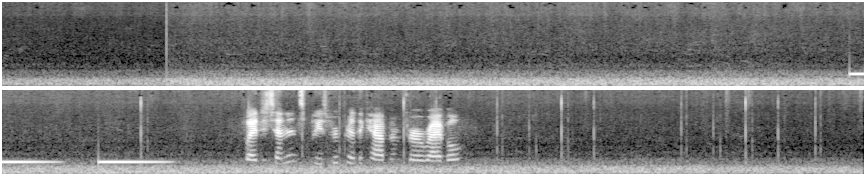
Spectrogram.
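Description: An airliner cabin hums with a low, steady engine drone.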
